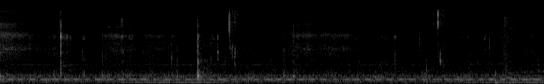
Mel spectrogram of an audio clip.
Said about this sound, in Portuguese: é só um episódio comendo uma goiaba mesmo. E eu terminei minha goiaba.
